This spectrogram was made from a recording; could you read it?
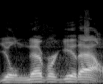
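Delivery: low, deep voice. Telling a joke about a man stuck in a grave, a voice answers in a deep voice. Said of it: "he heard a deep voice".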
